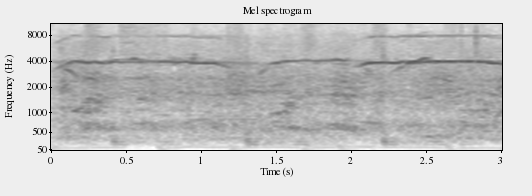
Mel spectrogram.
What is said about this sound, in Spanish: Greenwood muérete y Greenwood violador. La historia se repite, son los gritos que se escucharon en el sector de la grada ocupada por los aficionados de la Real Sociedad en el Coliseum.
